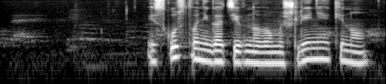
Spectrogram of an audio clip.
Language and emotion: Russian, neutral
